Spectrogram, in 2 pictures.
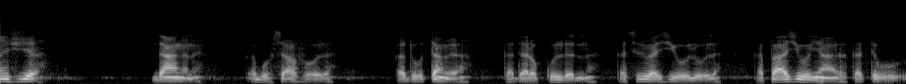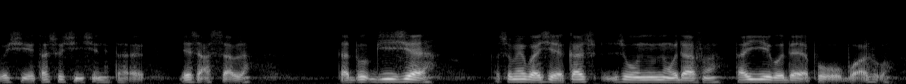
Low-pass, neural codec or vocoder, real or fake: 5.4 kHz; codec, 16 kHz in and 24 kHz out, 1 kbps, XY-Tokenizer; fake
